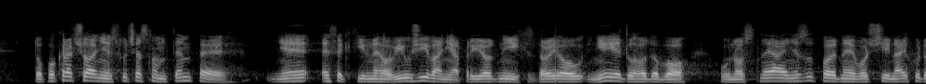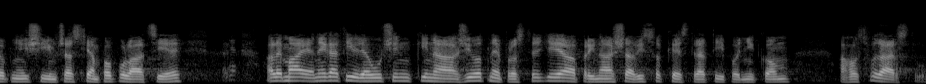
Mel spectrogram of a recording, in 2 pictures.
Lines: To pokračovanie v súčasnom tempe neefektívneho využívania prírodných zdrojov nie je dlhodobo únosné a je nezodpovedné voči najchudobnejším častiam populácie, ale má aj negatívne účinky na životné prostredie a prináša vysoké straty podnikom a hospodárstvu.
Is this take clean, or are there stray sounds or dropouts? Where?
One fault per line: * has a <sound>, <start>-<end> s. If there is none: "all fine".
* has a laugh, 11.5-11.6 s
